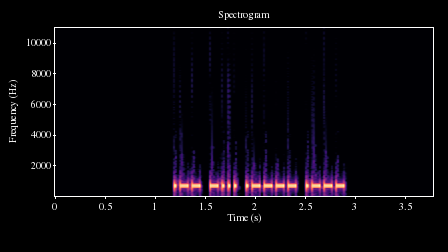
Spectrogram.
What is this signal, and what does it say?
Morse code, heard as a keyed tone, about 37 wpm, 700 Hz. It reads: WB1J
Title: USA Call Signs - 4 Characters - 3x Character Spacing - 40wpm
